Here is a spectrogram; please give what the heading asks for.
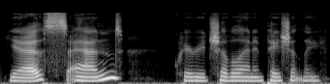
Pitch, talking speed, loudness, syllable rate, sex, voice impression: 185 Hz, 75 wpm, -15 LUFS, 4.1 syllables/s, female, feminine, very adult-like, calm, slightly reassuring, elegant, slightly sweet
